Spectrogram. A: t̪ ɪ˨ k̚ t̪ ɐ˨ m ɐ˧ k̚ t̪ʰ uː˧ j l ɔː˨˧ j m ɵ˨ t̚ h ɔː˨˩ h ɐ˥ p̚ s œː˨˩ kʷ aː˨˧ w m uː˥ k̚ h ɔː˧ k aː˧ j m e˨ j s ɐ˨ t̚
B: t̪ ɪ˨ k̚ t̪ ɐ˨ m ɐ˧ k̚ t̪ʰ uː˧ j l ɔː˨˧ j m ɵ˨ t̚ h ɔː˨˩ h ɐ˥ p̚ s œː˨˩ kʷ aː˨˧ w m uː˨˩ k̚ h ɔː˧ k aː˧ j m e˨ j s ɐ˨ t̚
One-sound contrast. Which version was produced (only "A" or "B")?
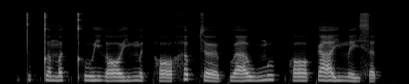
A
